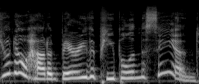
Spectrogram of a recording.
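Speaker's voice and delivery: bright, cheery, upbeat, happy, excited sing-song voice. Demonstrating an inaccurate reflection to a solemn child, happy, excited voice. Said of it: "using a happy or excited voice".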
